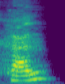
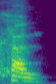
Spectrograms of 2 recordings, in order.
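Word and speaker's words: Khanh: So if you write it down, you're going to write 5 letters, K-H-A-N-H. And also a tone for my name is Han, not Han. Now, if you pronounce my name in Vietnamese, how many sounds are there? 3. You have h, a, n, right?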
